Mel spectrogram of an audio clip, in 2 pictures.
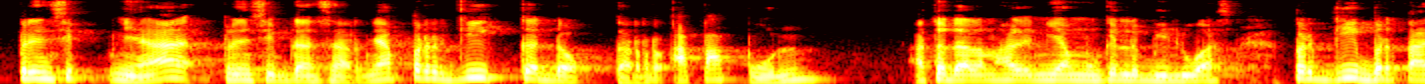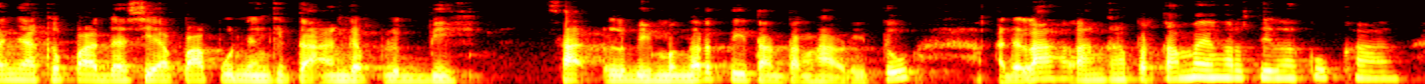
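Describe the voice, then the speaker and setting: A man's voice: a little high, moderate pace. Male psychiatrist guest, chatty, plays out example conversations, muffled lo-fi audio. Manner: acts out little dialogues in raised voices. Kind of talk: casual explanatory talk.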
